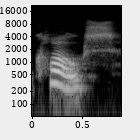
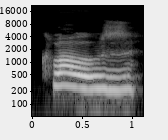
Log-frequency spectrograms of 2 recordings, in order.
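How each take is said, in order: First: It ends with a voiceless s sound. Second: It ends with a voiced z sound. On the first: It is an adjective meaning near. "that's not a verb" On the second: It is a verb meaning to shut. "that's a verb"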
